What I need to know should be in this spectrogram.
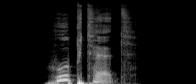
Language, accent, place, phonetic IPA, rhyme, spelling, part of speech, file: German, Germany, Berlin, [ˈhuːptət], -uːptət, huptet, verb, De-huptet.ogg
- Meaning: inflection of hupen: 1. second-person plural preterite 2. second-person plural subjunctive II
